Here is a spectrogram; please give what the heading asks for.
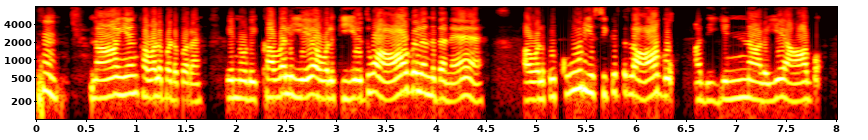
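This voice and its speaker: A cunning cartoon plotter, voiced by a woman, smug in her asides and sweetly worried in company. Her voice sits high and bright, recorded dry and close with no room around it. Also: normal speed, no echo, natural voice, rough recording. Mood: gloating, sly. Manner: sly gloating asides, fake worry when others listen. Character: scheming woman who secretly plots against a pregnant girl. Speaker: cartoon character.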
